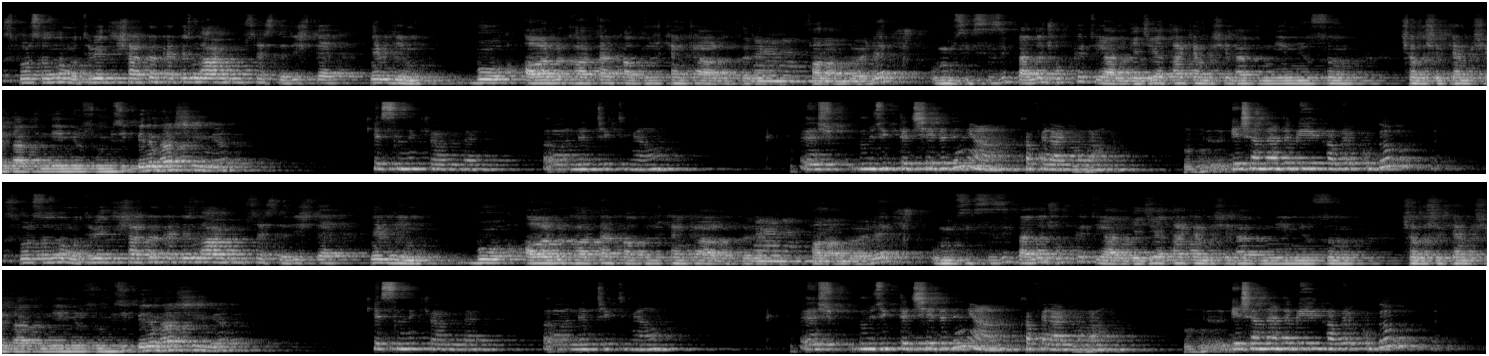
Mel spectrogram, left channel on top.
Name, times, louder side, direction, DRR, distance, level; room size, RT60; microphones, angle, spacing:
voice 1, 0.0-3.3 3.7-4.2 4.5-7.6 8.1-8.9 9.3-13.5 14.0-17.2 25.7-25.8 26.7-27.0, left 1 dB, 80° left, -1 dB, 3.7 m, -23 dB
voice 2, 7.5-8.6 18.6-19.7 20.3-21.5 22.8-26.0 26.9-29.2, equal, 5° left, -1 dB, 4.1 m, -26 dB
27.0 x 15.5 x 6.5 m, 1.1 s
head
